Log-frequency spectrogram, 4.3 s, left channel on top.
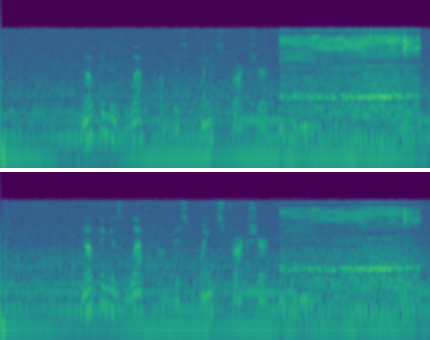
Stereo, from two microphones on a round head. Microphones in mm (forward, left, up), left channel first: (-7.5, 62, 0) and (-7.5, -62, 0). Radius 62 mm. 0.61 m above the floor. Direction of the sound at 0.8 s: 50° right (ahead or behind).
